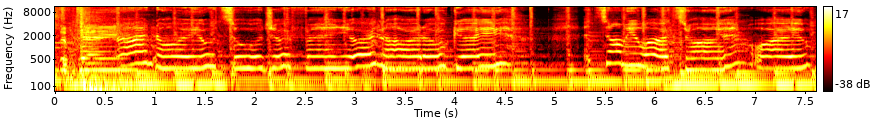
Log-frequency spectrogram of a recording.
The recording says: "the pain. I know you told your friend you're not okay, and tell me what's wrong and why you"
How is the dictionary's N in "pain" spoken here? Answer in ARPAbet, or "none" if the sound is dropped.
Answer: none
